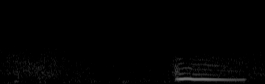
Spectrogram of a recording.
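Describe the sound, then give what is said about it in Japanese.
Soft, steady wash of ocean waves on a beach, with a brief louder low droning tone rising near the end; no one speaks. “ほら、海。ほら、波。海、波。”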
